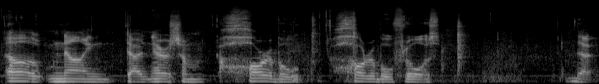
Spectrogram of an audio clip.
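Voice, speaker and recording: A man's voice: medium pitch, little pitch movement, slow pace, bright, forceful tone, slight background noise. A man streaming a game, chatting casually with viewers and answering their questions as he plays. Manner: chatty, reads and answers chat while playing. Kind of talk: casual gaming livestream commentary.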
